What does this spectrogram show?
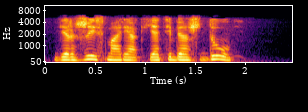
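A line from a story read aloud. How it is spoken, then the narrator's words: Whispered. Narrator (Russian): Сьюзан шептала ему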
